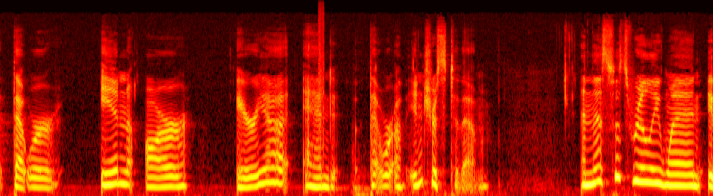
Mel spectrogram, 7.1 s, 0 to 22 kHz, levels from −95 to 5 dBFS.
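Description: At 3.19 s a burst of loose connector crackle cuts into the speech and lasts until 3.31 s. A worn or dirty contact is making and breaking rapidly. The signal is chopped into fragments. It sounds like a brief, irregular scratching crackle.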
